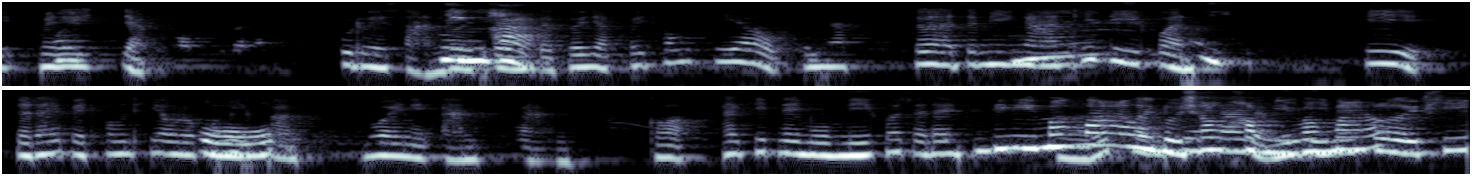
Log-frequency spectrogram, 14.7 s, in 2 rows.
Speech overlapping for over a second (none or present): present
